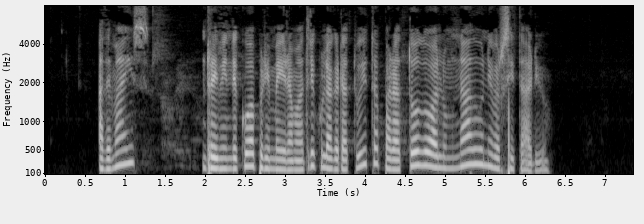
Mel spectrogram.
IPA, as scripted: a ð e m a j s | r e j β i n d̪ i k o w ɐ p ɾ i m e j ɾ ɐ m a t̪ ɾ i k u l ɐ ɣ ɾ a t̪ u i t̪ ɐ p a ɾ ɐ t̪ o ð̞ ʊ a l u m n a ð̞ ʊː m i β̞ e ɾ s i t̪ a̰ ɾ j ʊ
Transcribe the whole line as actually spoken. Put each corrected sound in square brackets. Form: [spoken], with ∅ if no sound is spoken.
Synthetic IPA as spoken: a ð e m a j s | r e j β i n d̪ i k o w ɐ p ɾ i m e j ɾ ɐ m a t̪ ɾ i k u l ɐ ɣ ɾ a t̪ u i t̪ ɐ p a ɾ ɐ t̪ o ð̞ ʊ a l u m n a ð̞ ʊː [n] i β̞ e ɾ s i t̪ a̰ ɾ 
